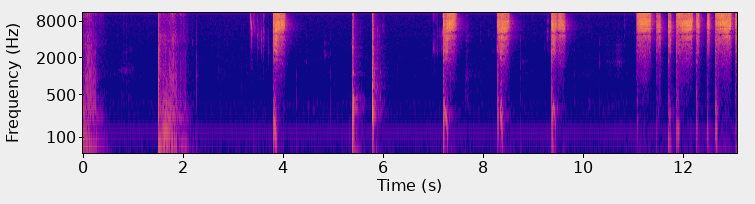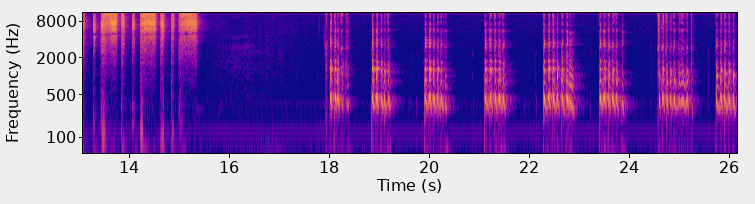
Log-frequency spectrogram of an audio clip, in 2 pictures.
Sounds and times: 0.0s Beatbox sounds 0.5s
1.5s Beatbox sounds 2.3s
3.4s Beatbox sounds 4.2s
7.0s Beatbox sounds 7.6s
8.3s Beatbox sounds 8.6s
9.3s Beatbox sounds 9.8s
11.1s Beatbox sounds 15.5s
17.9s Beatbox sounds 19.3s
22.3s Beatbox sounds 26.1s

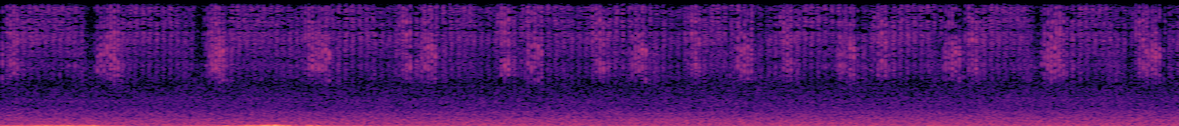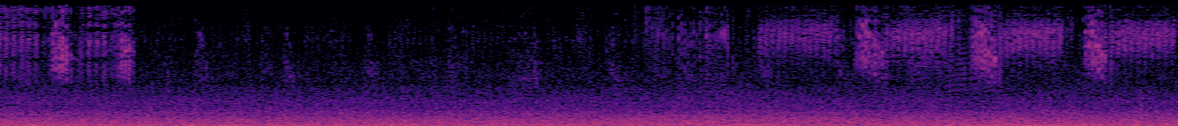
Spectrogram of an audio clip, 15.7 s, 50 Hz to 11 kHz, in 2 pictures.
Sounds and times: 0.0s Grasshoppers 8.8s
12.0s Grasshoppers 15.7s

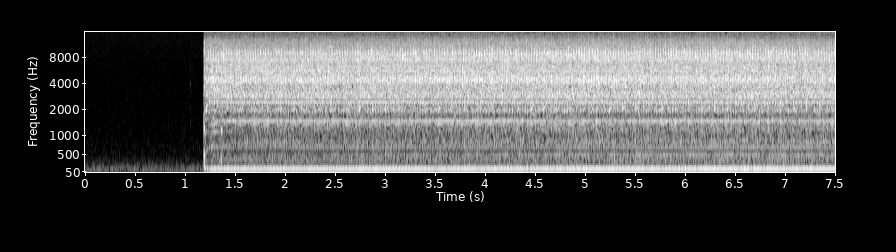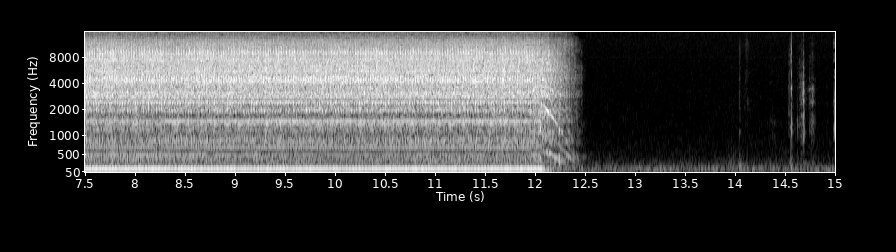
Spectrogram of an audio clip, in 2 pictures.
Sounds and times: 1.2s electric razor 12.4s

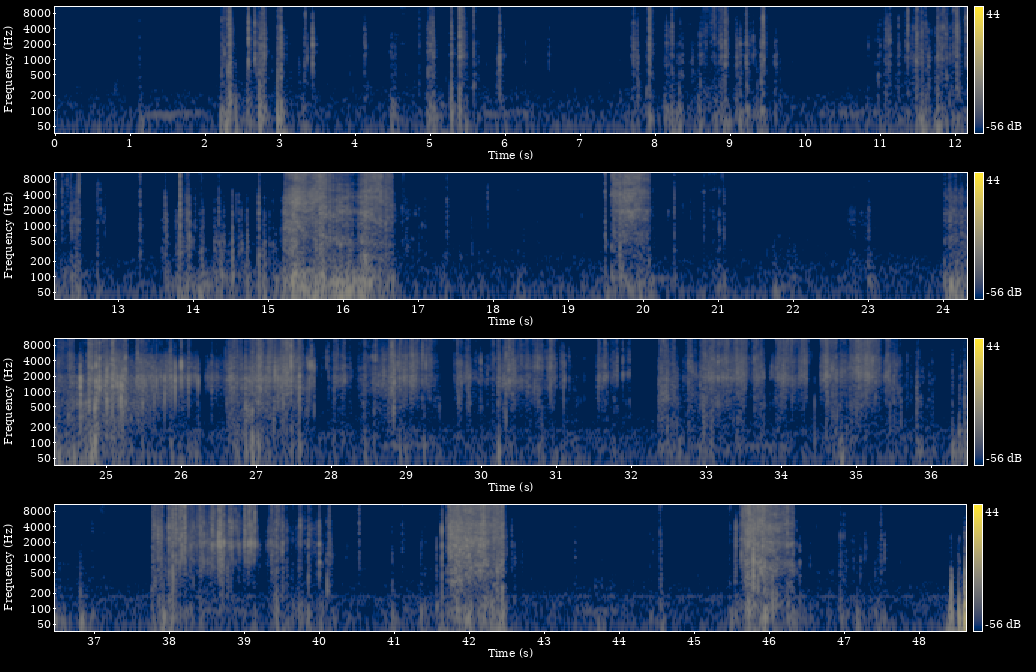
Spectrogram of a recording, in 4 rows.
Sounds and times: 41.6s tear paper and plastic paper 42.6s
45.5s tear paper and plastic paper 46.4s

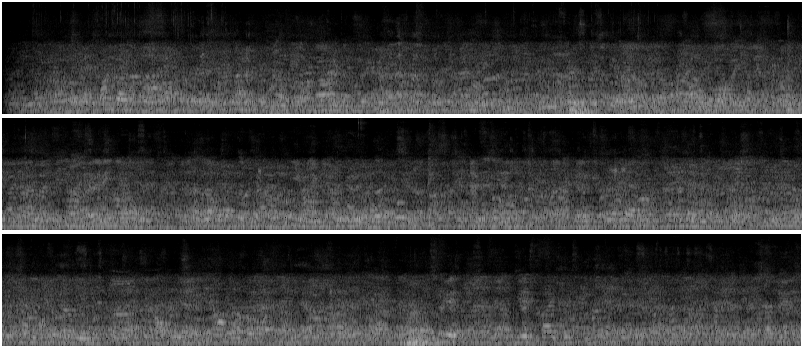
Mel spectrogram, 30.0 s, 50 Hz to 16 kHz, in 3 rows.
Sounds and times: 0.0s lots and lots of people talking 29.9s

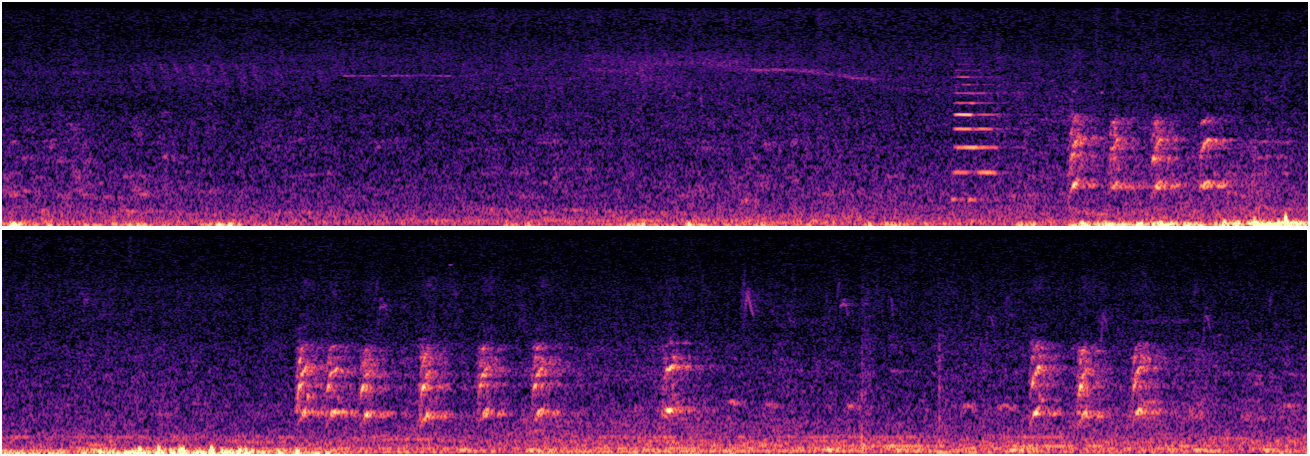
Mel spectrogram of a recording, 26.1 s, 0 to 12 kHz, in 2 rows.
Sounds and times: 10.7s dogs 12.4s
10.7s wind noise 16.8s
16.0s dogs 18.7s
19.6s dogs 20.6s
22.6s dogs 24.8s

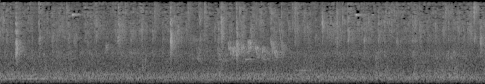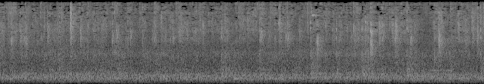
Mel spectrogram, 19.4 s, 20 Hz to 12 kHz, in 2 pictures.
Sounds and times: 0.0s rain on pavement 19.3s
3.8s bird callings 5.9s

